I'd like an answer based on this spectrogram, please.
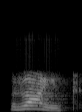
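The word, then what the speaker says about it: write: बॉक last है हमारा राइट राइट में हमारा डब्लू साइलेंट का यह हाउ टो राइट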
